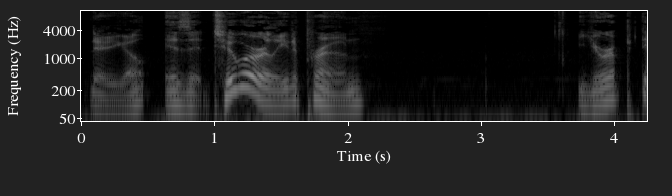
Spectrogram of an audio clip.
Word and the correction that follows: Euryops: daisies? – Euryops. – Euryops. Okay, she pronounced it a little bit different than I thought. It's spelled like Europe, right? – You can deadhead them.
